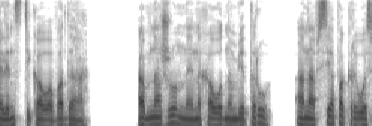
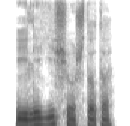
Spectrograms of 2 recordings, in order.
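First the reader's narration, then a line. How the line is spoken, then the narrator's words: Quiet. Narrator (Russian): тихо сказал он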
